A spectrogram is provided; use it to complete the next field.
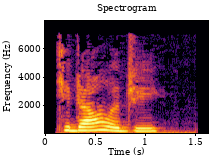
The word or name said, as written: kidology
